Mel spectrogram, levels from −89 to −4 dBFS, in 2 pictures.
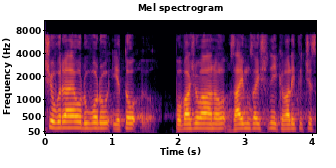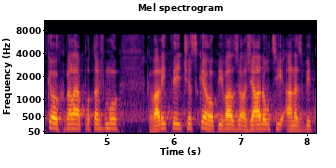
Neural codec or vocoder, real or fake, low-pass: codec, 16 kHz, 4.8 kbps, FACodec; fake; 7.2 kHz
